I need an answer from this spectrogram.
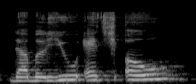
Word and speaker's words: who: As we know that when we look at the written WHO, and we have to say who. So which one? So where is W? W is silent.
